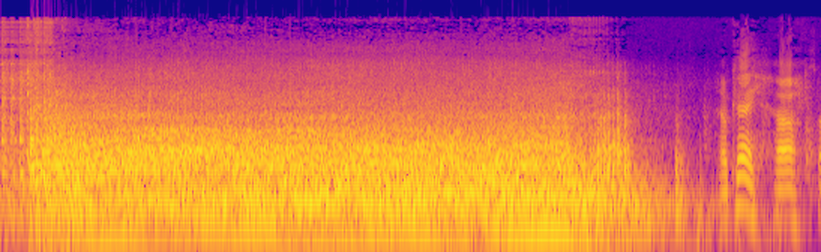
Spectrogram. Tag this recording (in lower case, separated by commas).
engine starting, aircraft, idling, speech, heavy engine (low frequency)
